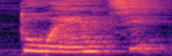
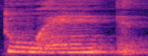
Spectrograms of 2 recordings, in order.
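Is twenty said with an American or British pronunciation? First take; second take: British; American. First: It is said with a British pronunciation. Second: It is said with an American pronunciation. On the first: "twenty é mais britânica" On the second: "twenty é mais americana"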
